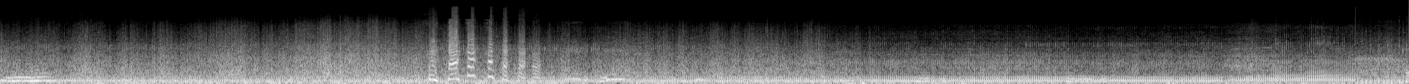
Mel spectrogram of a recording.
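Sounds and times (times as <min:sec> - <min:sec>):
motorcycle engine running: 0:00.0 - 0:14.0
wind noise on microphone: 0:00.0 - 0:14.0.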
